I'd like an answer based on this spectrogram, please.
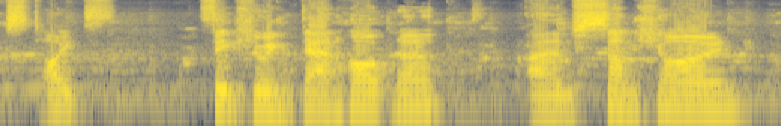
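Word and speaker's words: Tieks: Right, excuse pronunciation, is it Tykes? T-I-E-K-S, Tykes, featuring Dan Harkner and Sunshine.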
